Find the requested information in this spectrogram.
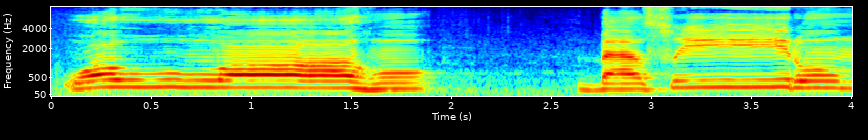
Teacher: ہے اور غین کا ساؤنڈ آ جائے بلاغ وقفاً بلاغ واللہ لفظ اللہ سے پہلے واو پر زبر ہے لفظ اللہ کو موٹا پڑھیں گے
